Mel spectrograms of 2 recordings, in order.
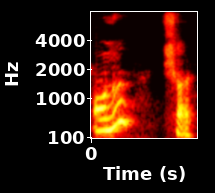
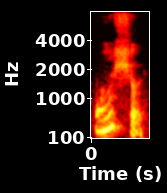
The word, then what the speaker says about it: অনুস্বর: মানুষের কিন্তু অনেকে কিন্তু কি এই যে এই উচ্চারণটা পারে না, অনুস্বর, ঠিক আছে? তো আমরা আগে বলতাম অনুষ্কার কিন্তু অনুষ্কার না, অনুস্বর, ঠিক আছে?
